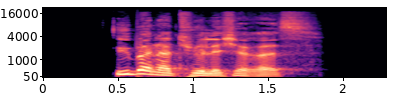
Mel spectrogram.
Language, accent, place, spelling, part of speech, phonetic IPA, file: German, Germany, Berlin, übernatürlicheres, adjective, [ˈyːbɐnaˌtyːɐ̯lɪçəʁəs], De-übernatürlicheres.ogg
- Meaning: strong/mixed nominative/accusative neuter singular comparative degree of übernatürlich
